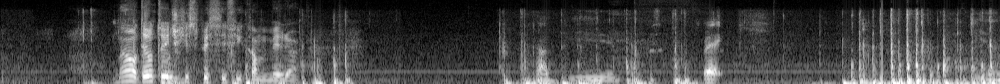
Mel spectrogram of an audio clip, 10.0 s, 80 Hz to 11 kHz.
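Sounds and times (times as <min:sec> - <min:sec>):
speech: 0:01.2 - 0:03.2, 0:05.4 - 0:07.3
hard fast typing on a computer keyboard: 0:02.3 - 0:03.6, 0:05.0 - 0:07.0, 0:08.4 - 0:09.9.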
